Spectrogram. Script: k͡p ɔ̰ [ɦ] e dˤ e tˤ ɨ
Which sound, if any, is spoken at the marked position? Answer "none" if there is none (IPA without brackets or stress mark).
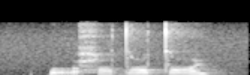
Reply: ħ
